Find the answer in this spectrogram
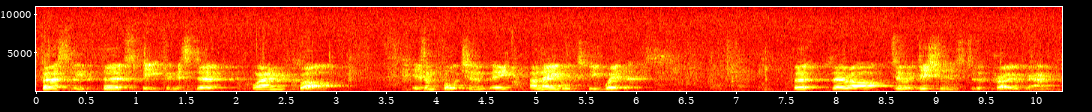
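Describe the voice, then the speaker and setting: A man's voice: mid-range voice, expressive, a little slow. A man chairing a panel, speaking in a formal, solemn way as he addresses the room and introduces speakers. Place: large echoey room at a conference. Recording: very echoey hall, distant mic, faint noise.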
